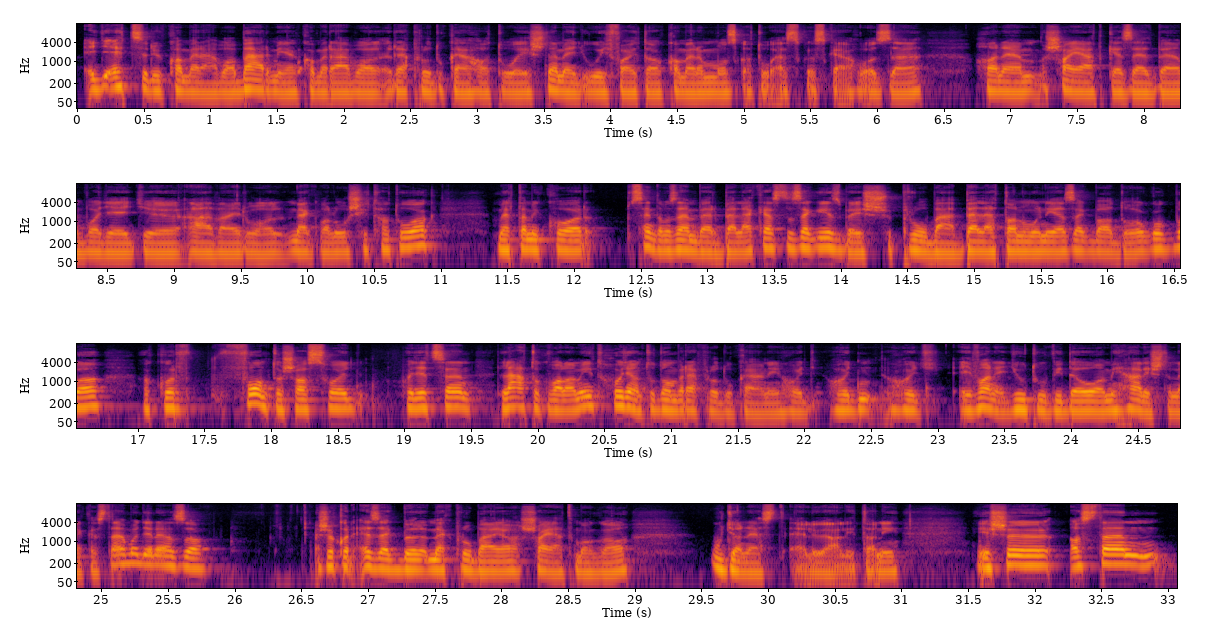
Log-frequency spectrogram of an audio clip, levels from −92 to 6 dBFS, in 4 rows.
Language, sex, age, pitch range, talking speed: Hungarian, male, 20-39, 110-140 Hz, 125 wpm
